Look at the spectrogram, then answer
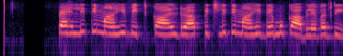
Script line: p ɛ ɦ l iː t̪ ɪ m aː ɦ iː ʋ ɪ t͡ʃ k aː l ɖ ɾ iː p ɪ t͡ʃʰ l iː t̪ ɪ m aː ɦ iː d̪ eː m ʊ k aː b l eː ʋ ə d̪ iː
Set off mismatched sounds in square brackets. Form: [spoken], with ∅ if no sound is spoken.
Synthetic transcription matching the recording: p ɛ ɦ l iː t̪ ɪ m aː ɦ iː ʋ ɪ t͡ʃ k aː l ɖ ɾ [aː] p ɪ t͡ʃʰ l iː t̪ ɪ m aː ɦ iː d̪ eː m ʊ k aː b l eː ʋ ə d̪ iː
